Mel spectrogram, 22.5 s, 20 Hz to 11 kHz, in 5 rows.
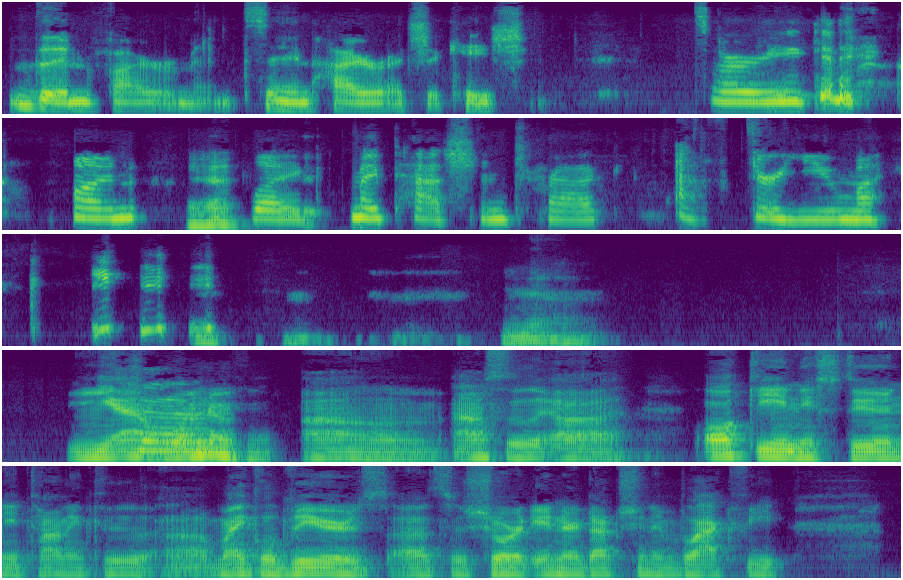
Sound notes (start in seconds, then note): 11.6 laughing; 17.1 speaking in foreign language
